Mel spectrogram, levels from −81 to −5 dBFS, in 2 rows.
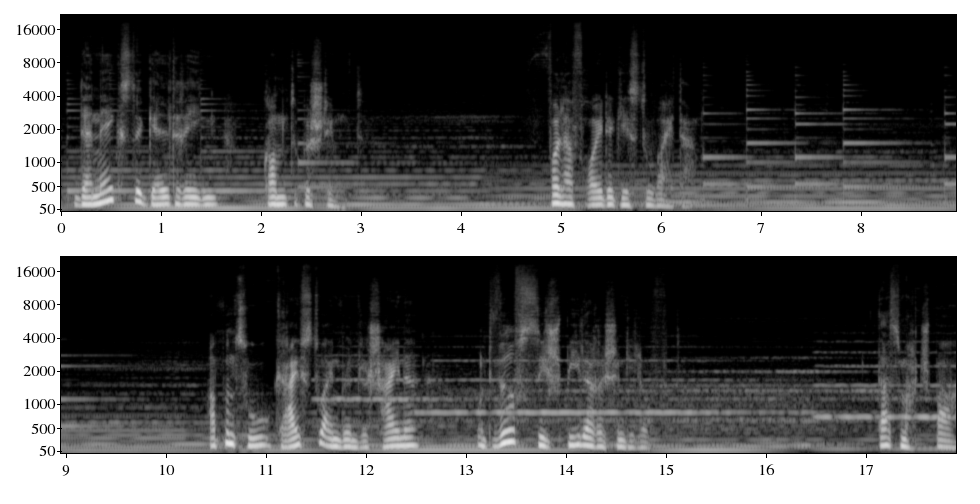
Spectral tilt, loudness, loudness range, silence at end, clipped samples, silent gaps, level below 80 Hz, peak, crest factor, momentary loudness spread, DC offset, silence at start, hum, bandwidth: -7.5 dB/octave; -24 LUFS; 13 LU; 0 s; under 0.1%; none; -40 dBFS; -4 dBFS; 22 dB; 18 LU; under 0.1%; 0 s; none; 14.5 kHz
